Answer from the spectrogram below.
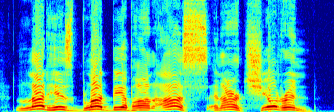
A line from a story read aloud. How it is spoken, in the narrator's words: They shouted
